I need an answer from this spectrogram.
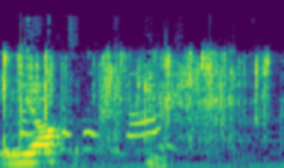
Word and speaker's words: gnocchi: You say it like gnocchi.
